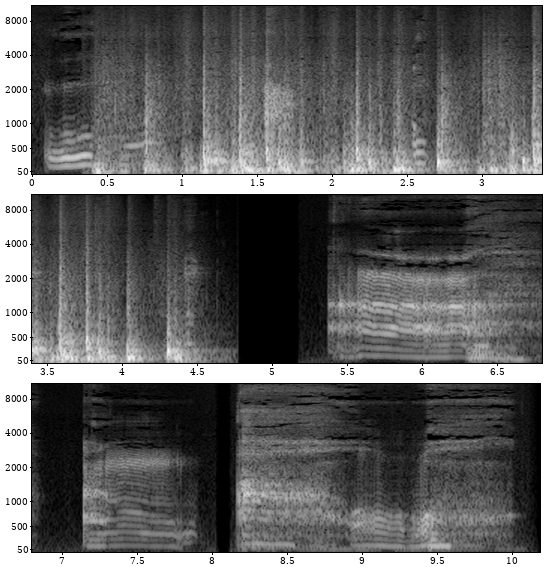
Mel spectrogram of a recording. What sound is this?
A stereo foley of a man falling down a flight of wooden stairs.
